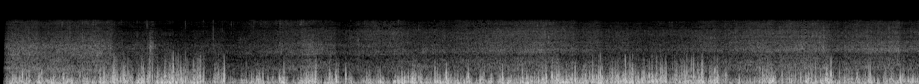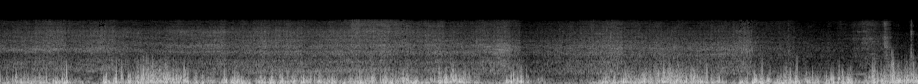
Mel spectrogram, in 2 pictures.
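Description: Škoda 706 RTO bus's diesel engine running as the bus pulls slowly away, heavily buffeted by wind on the microphone.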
